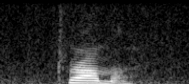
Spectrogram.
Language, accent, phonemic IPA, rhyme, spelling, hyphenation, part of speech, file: English, US, /ˈdɹɑmə/, -ɑːmə, drama, dra‧ma, noun, En-us-drama.ogg
- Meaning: A composition, normally in prose, telling a story and intended to be represented by actors impersonating the characters and speaking the dialogue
